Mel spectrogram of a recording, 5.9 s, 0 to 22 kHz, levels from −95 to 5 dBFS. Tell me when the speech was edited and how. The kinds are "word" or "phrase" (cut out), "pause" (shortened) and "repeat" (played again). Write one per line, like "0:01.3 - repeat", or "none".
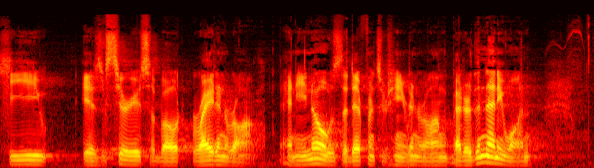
0:01.1 - word
0:02.6 - pause
0:04.1 - word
